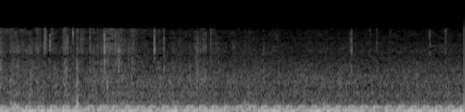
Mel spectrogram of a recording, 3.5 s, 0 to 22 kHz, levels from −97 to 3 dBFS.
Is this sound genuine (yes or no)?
yes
